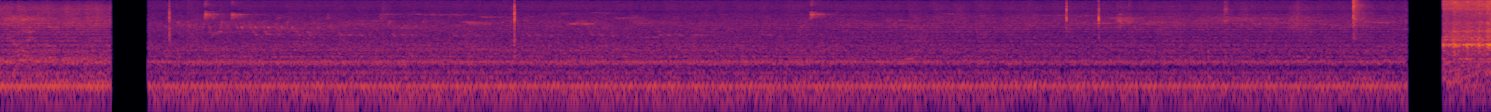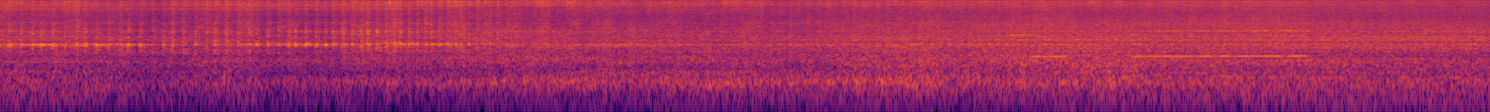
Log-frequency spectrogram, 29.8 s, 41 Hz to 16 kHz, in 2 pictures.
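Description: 5-inch gauge 0-6-2 Metre Maid live steam locomotive in steam, first with a steady hum, then, after a cut about halfway through, a louder and rougher sound as it runs along the track.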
